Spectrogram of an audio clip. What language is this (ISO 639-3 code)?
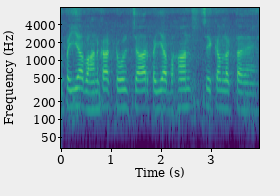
hin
